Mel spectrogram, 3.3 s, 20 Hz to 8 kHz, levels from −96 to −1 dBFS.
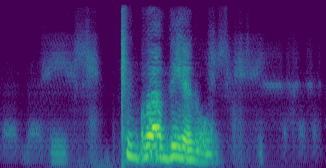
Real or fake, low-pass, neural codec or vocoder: fake; 7.2 kHz; codec, 16 kHz, 0.5 kbps, FreqCodec, smaller model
